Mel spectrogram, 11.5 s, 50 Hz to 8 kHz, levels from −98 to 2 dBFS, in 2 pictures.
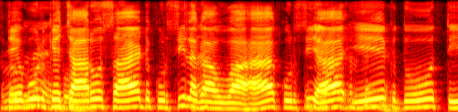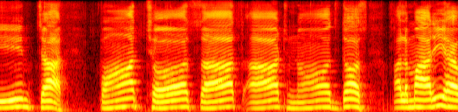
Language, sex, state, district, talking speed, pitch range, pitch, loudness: Hindi, male, Bihar, Supaul, 115 wpm, 170-195 Hz, 185 Hz, -17 LUFS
